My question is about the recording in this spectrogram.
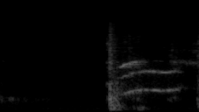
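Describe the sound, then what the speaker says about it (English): A pet cat gives one clear, drawn-out meow nearby after a moment of near silence. "Come here, you kitten."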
